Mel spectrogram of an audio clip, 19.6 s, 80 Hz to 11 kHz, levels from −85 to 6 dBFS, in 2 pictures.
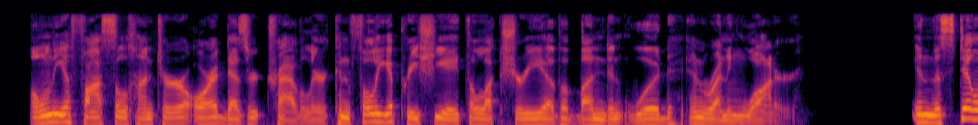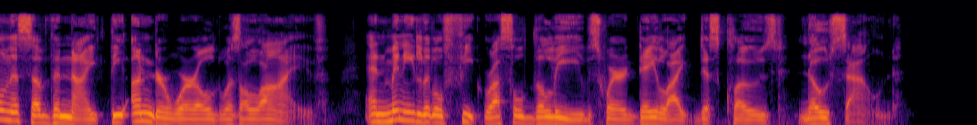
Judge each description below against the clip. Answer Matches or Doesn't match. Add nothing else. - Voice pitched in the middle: Doesn't match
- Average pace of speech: Doesn't match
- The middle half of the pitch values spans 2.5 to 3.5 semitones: Doesn't match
